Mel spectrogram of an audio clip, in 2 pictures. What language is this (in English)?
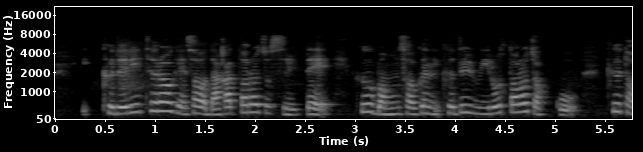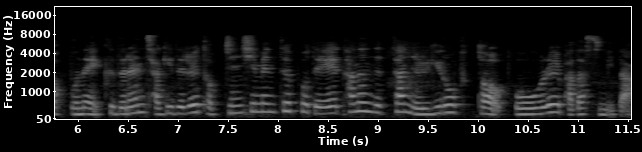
Korean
